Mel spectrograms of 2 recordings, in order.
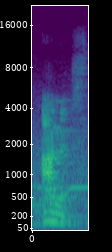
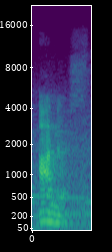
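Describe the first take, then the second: Both takes have the same delivery.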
